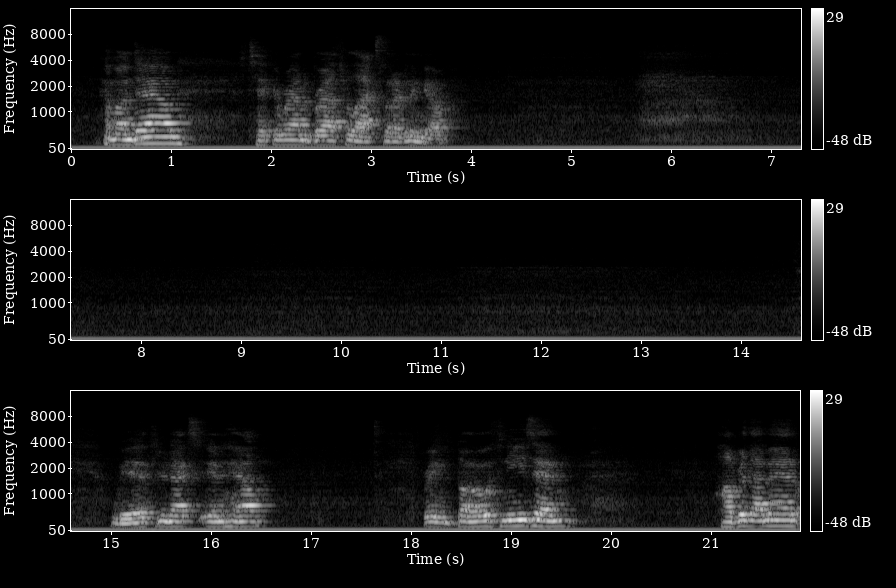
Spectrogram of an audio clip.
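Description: A man speaks calmly and slowly through a close microphone, with long pauses.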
